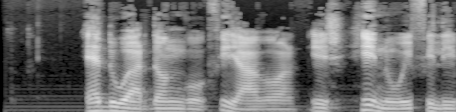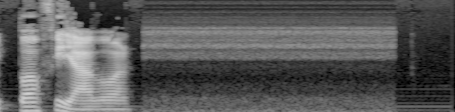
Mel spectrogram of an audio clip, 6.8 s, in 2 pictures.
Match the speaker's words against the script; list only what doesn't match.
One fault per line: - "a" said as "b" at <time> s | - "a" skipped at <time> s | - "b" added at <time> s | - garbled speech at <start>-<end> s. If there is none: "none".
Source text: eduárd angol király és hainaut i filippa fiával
- "király" said as "fiával" at 1.5 s
- "i" skipped at 3.1 s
